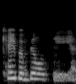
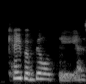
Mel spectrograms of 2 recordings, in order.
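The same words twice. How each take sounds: First: The vowel after k has an 'i' glide. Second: The same.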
